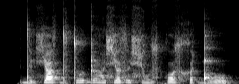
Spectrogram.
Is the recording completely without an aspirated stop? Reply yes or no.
yes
